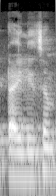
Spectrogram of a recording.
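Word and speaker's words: ptyalism: एक अपना बात करने वाले टाइलिज्म, यहाँ पर पी साइलेंट है, टाइलिज्म, इसको बोलते हैं साइलोरिया।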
